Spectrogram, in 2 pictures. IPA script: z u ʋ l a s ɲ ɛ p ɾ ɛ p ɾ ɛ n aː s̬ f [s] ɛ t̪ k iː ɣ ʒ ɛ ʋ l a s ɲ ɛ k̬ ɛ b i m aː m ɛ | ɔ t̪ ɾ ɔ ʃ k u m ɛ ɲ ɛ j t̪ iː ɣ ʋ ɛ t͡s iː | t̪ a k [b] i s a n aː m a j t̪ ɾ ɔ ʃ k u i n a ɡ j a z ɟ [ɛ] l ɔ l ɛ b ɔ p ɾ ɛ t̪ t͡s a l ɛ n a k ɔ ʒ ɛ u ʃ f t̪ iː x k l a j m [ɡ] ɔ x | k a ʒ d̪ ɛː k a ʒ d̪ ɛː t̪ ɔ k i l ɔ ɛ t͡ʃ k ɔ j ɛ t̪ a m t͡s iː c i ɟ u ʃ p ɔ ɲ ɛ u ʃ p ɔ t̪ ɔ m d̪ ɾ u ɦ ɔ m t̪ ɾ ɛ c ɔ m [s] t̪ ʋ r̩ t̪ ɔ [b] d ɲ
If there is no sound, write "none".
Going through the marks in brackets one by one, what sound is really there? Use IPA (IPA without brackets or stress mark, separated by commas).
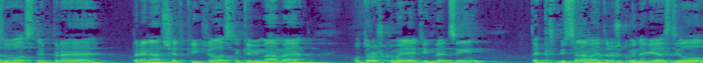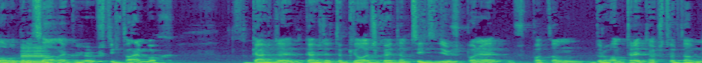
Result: ʃ, b, i, b, ʃ, m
